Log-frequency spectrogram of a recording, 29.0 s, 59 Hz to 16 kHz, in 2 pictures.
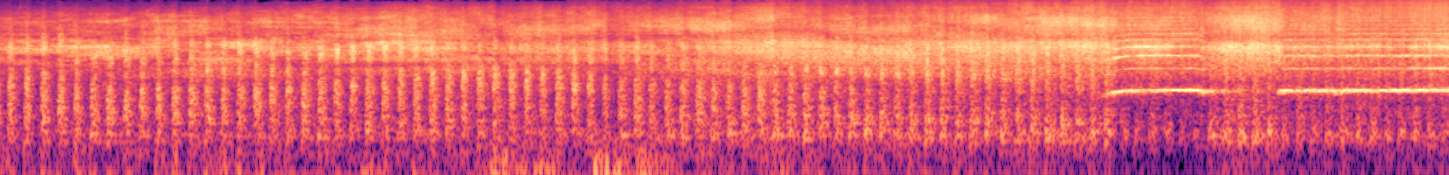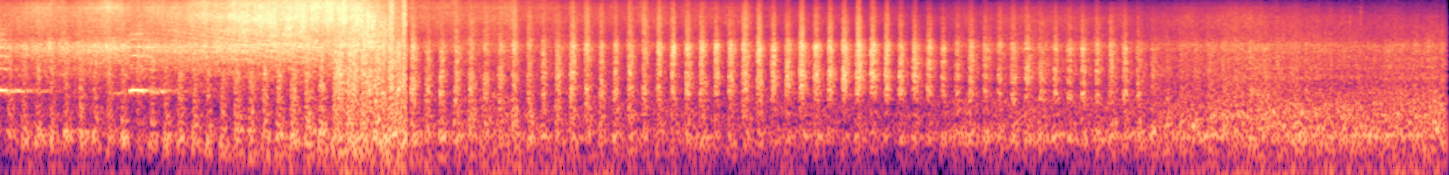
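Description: GWR Castle Class four-cylinder 4-6-0 steam locomotive 5029 Nunney Castle working hard as it picks up speed with a passenger train, its exhaust beats coming in a fast, even rhythm. About eleven seconds in it sounds its whistle three times on one steady note: a short blast, a longer one and a brief toot. Around eighteen seconds the exhaust is loudest as the engine passes directly beneath, and the coaches then roll by with the beats going on.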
